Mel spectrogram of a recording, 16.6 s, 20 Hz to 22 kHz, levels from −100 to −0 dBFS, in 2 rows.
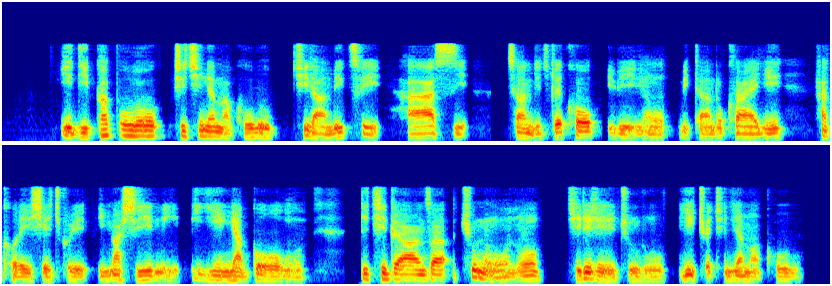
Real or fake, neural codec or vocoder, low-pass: fake; codec, 16 kHz, 0.5 kbps, FunCodec, trained on Chinese and English, 25 frames a second; 7.2 kHz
